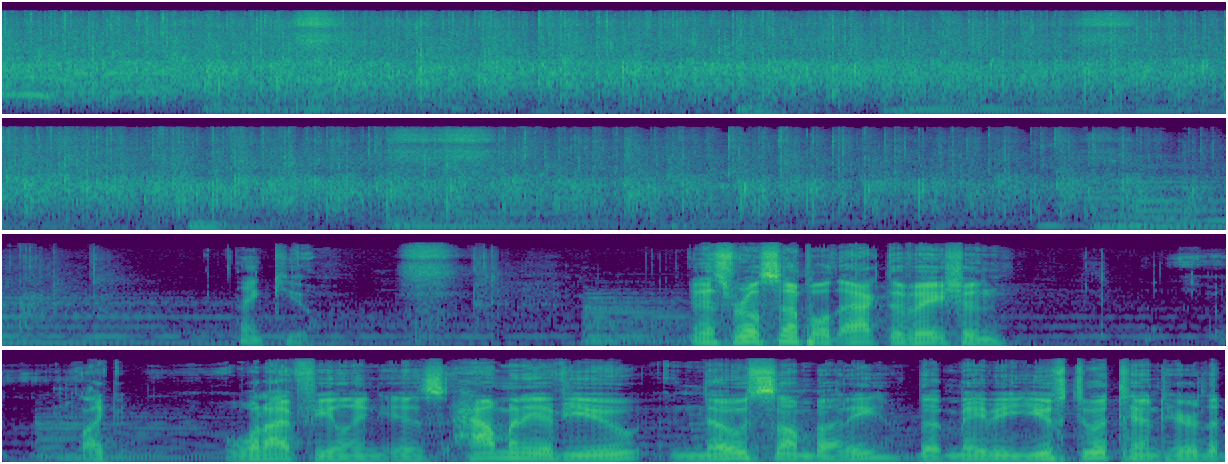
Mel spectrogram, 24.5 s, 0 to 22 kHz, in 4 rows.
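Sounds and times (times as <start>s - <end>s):
large crowd clapping for a senior pastor: 0.0s - 13.0s
speech: 7.1s - 7.4s, 13.4s - 13.9s, 15.7s - 17.3s, 18.8s - 24.4s.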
